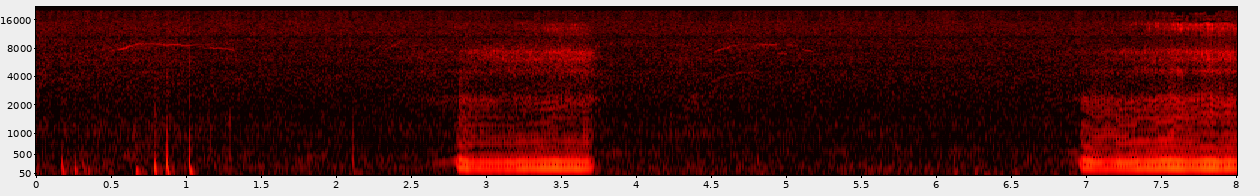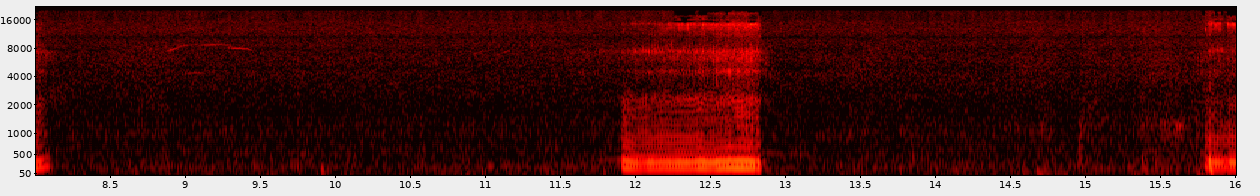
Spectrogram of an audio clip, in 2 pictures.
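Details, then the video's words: Bengal cat snoring loudly: regular low, rasping nasal breaths about a second long, repeated roughly every four to five seconds, with a few soft clicks and a quiet room between. "Snoring Bengal Cat - noisy awake and noisy asleep"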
